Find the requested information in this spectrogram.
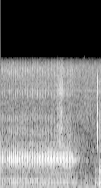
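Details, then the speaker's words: Snoring from a chunky pug asleep in the evening after being tired out at the river: a steady, low, rattling buzz through one long breath, then a short sniff. The owners say he is having a little trouble breathing. "so this is what our chunky pug likes to do in the evenings apparently we tired him out under at the river now he's having a little bit of trouble breathing"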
